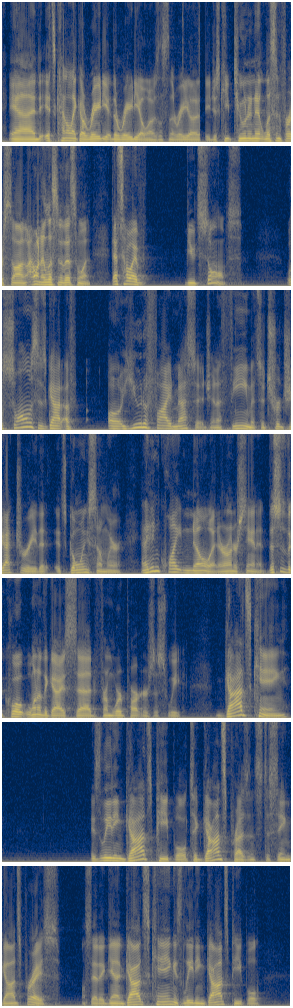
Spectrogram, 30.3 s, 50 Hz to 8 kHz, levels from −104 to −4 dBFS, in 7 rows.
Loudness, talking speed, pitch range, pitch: -28 LUFS, 200 wpm, 95-140 Hz, 115 Hz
